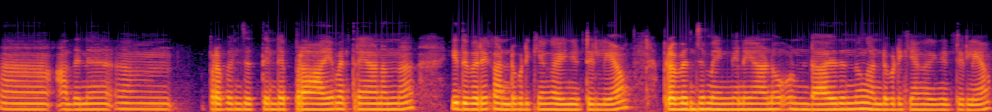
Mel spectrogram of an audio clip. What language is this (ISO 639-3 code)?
mal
